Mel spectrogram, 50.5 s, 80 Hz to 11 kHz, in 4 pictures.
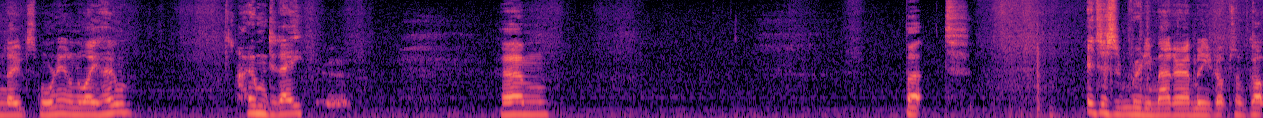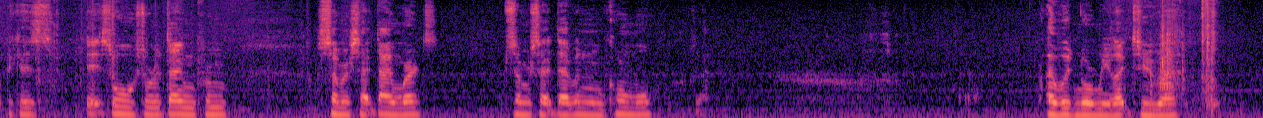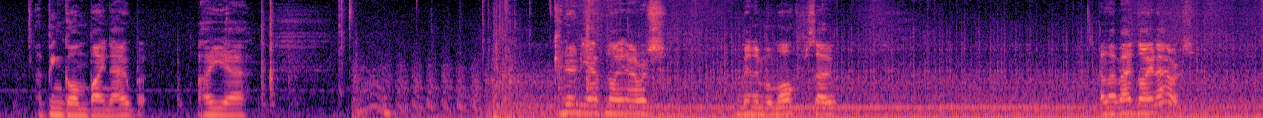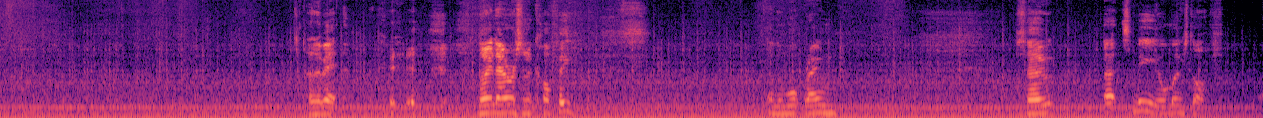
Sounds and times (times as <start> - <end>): Speech: 0.0 - 1.4, 2.3 - 3.6, 5.0 - 5.6, 9.1 - 9.8, 10.9 - 15.0, 15.8 - 17.0, 17.7 - 19.8, 23.0 - 24.5, 25.6 - 27.8, 30.8 - 32.0, 32.6 - 33.7, 36.2 - 37.2, 40.9 - 41.4, 42.6 - 43.7, 45.6 - 46.4, 48.1 - 50.5.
